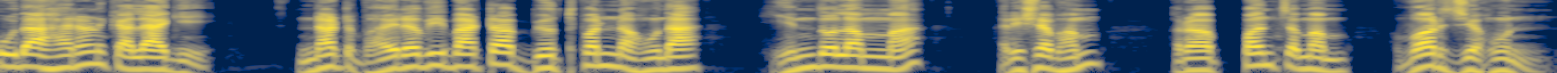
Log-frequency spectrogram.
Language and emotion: Nepali, neutral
